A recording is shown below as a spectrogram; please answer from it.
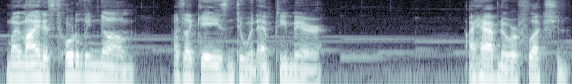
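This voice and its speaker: A man performs a haunted narrator telling a creepypasta in the first person. The delivery is measured and suspenseful, drawing out the frightening descriptions. His medium-pitched voice sits over a clear music bed. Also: steady tone, a bit bright, close to an everyday voice. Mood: horrified. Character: haunted, increasingly terrified narrator of a horror tale.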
